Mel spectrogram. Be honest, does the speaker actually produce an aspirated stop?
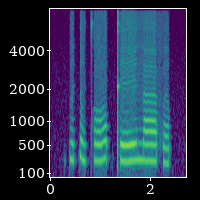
yes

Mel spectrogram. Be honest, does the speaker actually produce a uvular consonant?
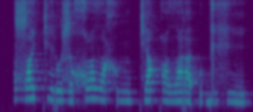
yes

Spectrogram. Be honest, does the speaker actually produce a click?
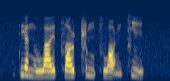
no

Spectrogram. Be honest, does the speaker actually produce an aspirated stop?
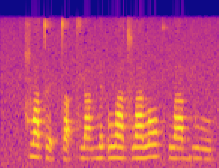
yes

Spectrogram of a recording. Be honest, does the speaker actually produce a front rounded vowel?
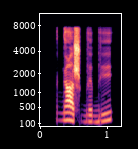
yes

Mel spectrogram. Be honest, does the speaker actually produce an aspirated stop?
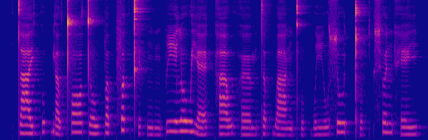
yes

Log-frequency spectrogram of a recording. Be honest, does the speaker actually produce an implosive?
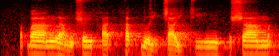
yes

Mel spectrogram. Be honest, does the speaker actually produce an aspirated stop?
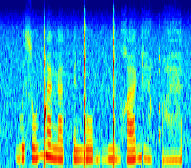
no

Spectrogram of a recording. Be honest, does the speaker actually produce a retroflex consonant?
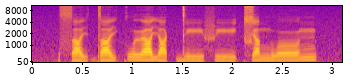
no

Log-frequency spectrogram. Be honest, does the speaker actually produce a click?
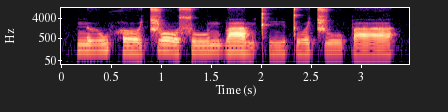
no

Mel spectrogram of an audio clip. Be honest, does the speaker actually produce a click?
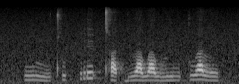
no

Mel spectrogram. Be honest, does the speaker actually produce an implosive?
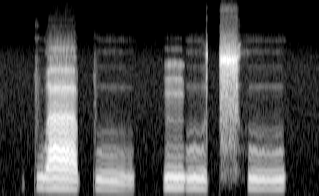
no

